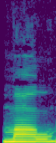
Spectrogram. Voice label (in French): "mao1", chinois; Cours-de-Chinois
